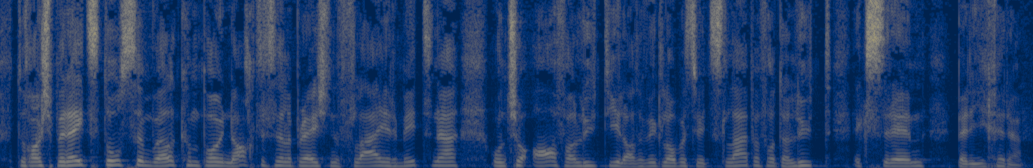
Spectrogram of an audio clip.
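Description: A man preaching a lively sermon in church, reading scripture with acted voices. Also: sits high. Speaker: pastor.

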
